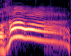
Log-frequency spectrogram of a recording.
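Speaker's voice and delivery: high mock laughing burst; imitated laugh. Teacher acting out his own contagious laughing fit, high mock laugh. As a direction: burst out in a pretend guffaw. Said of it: "그럼 나도 웃어".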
